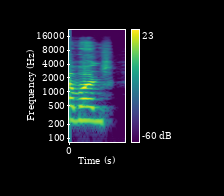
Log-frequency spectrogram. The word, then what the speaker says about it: वंश: तो वंश बन गया वंश। आपको वनश नहीं पढ़ना। अगर आप वनश पढ़ोगे तो पूरा ना का उच्चारण हो जाएगा, तो शब्द गलत हो जाएगा।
